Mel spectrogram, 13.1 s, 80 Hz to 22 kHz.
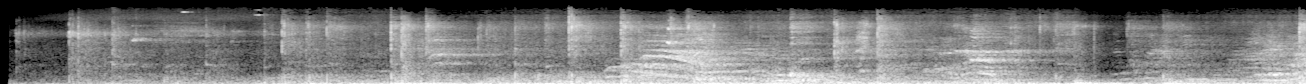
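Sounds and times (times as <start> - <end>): rackets smacking shuttlecocks: 0.1 - 7.1, 8.2 - 9.2
low rumble of hall: 0.2 - 13.0.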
